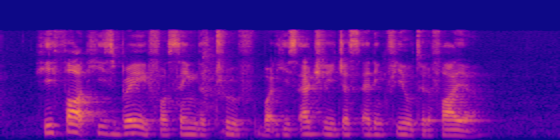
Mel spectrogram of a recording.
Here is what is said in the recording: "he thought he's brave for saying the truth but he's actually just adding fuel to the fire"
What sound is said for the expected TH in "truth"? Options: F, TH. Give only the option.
TH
